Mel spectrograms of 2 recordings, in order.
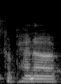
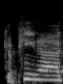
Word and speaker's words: Kapena: interesting names I mean my name is capena people see my name and I get all kinds of different things I get capina capena some really interesting ones right so when when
